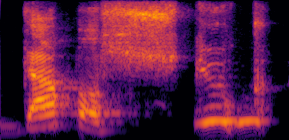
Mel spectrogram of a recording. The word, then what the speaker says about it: Doppelstück: So it's spelled Doppelstu with an umlaut CK. Doppelstück.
